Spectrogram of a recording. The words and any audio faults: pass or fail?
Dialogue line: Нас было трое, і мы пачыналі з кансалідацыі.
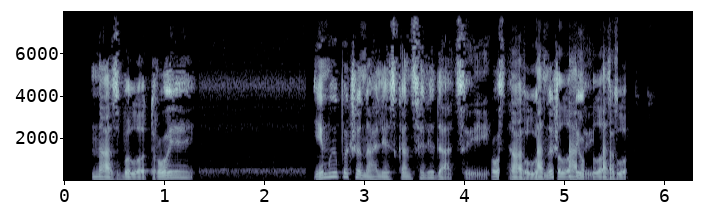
fail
